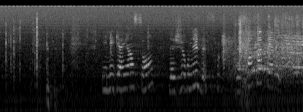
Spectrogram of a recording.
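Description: Paper rustles and crackles as an envelope is opened.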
